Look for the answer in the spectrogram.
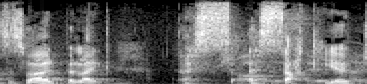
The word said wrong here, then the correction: acacia: trees. It's like A-C-A-C-I-A. Do you know how to pronounce it? – Acacia. – Acacia. Okay, fine. Acacia trees.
